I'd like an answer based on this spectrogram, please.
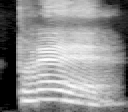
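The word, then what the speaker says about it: prêt: кінці слів не вимовляється пре пишеться прет читається пре Бо ти на кінці слів не вимовляється Ми теж добавляємо так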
